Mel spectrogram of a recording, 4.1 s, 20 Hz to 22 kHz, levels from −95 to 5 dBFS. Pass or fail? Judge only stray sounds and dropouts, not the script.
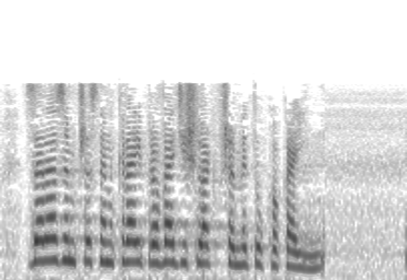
pass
